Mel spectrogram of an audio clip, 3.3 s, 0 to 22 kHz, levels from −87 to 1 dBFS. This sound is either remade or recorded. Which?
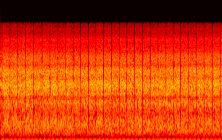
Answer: recorded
